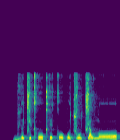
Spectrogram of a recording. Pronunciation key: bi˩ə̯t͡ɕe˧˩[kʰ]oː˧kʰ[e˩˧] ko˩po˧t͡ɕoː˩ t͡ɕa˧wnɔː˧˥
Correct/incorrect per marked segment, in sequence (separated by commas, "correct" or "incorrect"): correct, correct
